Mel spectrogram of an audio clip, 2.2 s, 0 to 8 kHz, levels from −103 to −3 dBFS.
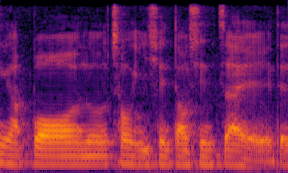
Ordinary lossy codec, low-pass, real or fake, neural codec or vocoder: none; 7.2 kHz; fake; codec, 16 kHz, 8 kbps, FreqCodec, larger model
